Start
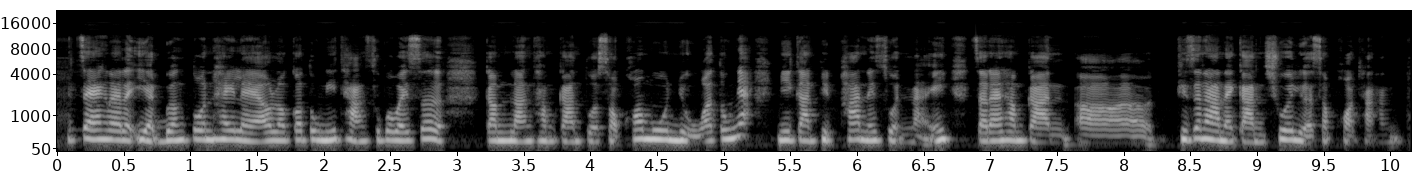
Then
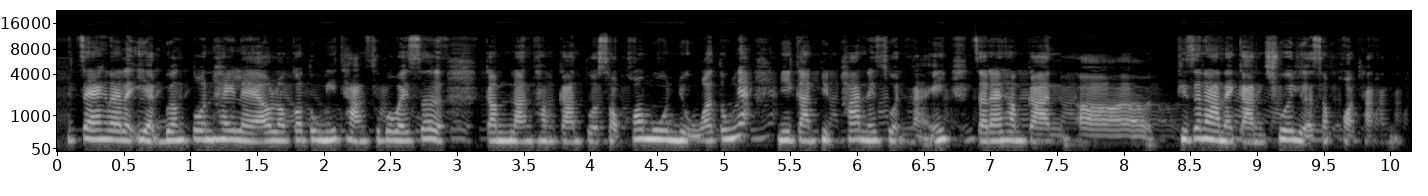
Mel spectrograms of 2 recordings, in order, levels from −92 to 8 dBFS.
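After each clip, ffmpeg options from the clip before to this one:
ffmpeg -i in.wav -af "aecho=1:1:218|436:0.0631|0.0164" out.wav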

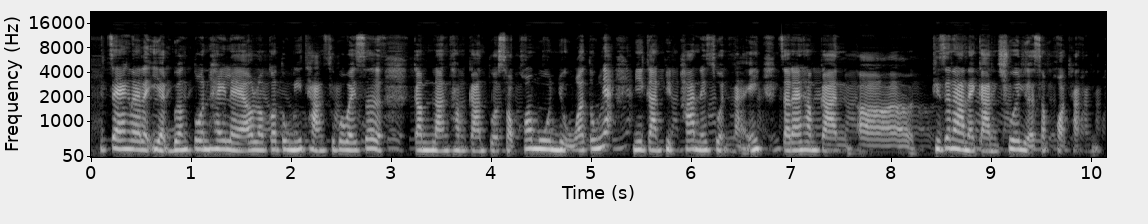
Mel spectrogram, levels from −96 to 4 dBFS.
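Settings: ffmpeg -i in.wav -af anull out.wav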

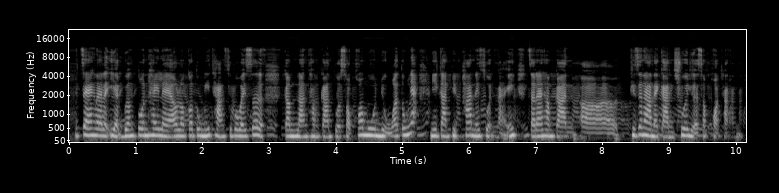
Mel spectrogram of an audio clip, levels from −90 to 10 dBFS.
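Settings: ffmpeg -i in.wav -af "lowshelf=frequency=130:gain=9.5" out.wav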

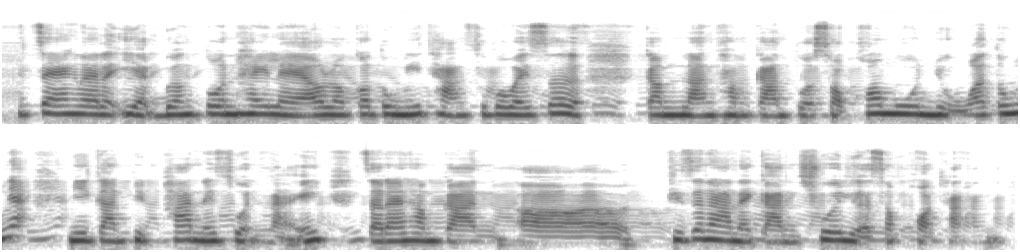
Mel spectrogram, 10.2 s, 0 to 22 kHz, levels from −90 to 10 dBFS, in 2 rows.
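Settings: ffmpeg -i in.wav -af "alimiter=limit=-16.5dB:level=0:latency=1:release=396" out.wav

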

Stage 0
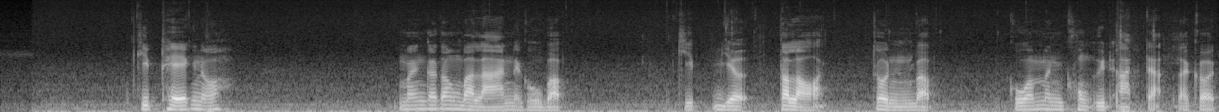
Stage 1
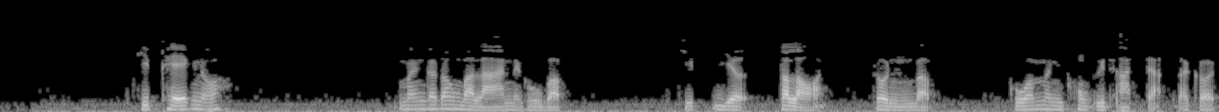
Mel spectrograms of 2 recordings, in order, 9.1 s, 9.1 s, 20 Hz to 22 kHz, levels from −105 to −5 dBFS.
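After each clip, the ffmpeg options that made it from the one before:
ffmpeg -i in.wav -af "afftfilt=real='re*gte(hypot(re,im),0.0112)':imag='im*gte(hypot(re,im),0.0112)':win_size=1024:overlap=0.75,areverse,acompressor=mode=upward:threshold=-41dB:ratio=2.5,areverse,volume=-6.5dB" out.wav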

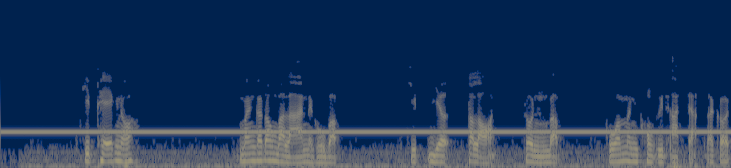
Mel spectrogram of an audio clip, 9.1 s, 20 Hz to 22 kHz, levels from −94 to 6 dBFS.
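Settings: ffmpeg -i in.wav -af "alimiter=limit=-23dB:level=0:latency=1:release=36,aeval=exprs='val(0)+0.0141*sin(2*PI*820*n/s)':channel_layout=same" out.wav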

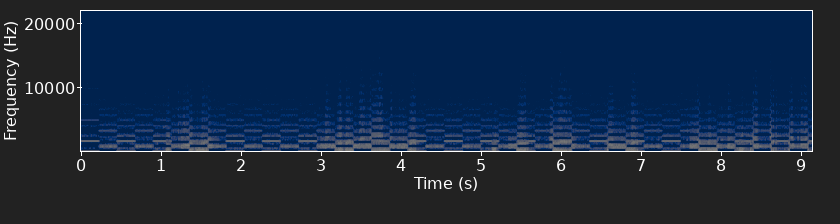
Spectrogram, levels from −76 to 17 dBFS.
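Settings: ffmpeg -i in.wav -af "aeval=exprs='abs(val(0))':channel_layout=same,afftfilt=real='re*gt(sin(2*PI*2.2*pts/sr)*(1-2*mod(floor(b*sr/1024/590),2)),0)':imag='im*gt(sin(2*PI*2.2*pts/sr)*(1-2*mod(floor(b*sr/1024/590),2)),0)':win_size=1024:overlap=0.75,volume=6dB" out.wav

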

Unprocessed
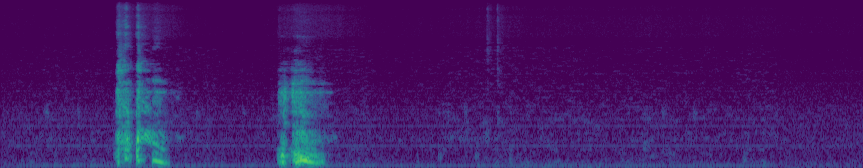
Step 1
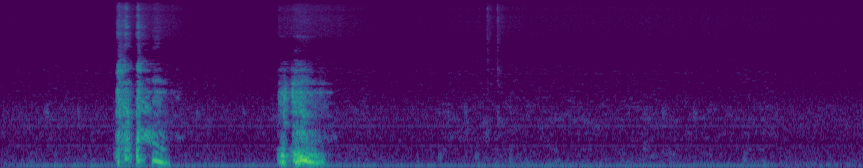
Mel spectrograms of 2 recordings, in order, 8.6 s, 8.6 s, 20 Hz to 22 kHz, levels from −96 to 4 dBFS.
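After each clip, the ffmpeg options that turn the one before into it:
ffmpeg -i in.wav -af "equalizer=frequency=100:width_type=o:width=0.67:gain=7,equalizer=frequency=630:width_type=o:width=0.67:gain=-11,equalizer=frequency=2500:width_type=o:width=0.67:gain=-4,equalizer=frequency=6300:width_type=o:width=0.67:gain=-11" out.wav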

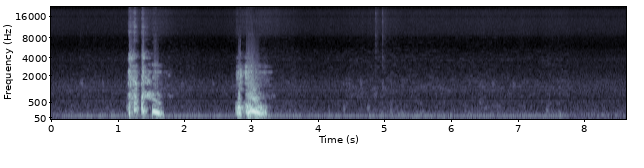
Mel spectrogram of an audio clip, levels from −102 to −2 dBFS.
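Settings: ffmpeg -i in.wav -af "asoftclip=type=hard:threshold=-27.5dB,volume=7.5dB" out.wav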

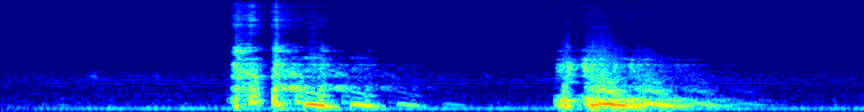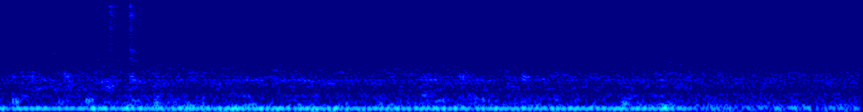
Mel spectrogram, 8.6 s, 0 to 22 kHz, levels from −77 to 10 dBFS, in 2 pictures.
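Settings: ffmpeg -i in.wav -filter_complex "[0:a]asplit=2[link_01][link_02];[link_02]adelay=231,lowpass=frequency=2400:poles=1,volume=-8dB,asplit=2[link_03][link_04];[link_04]adelay=231,lowpass=frequency=2400:poles=1,volume=0.21,asplit=2[link_05][link_06];[link_06]adelay=231,lowpass=frequency=2400:poles=1,volume=0.21[link_07];[link_01][link_03][link_05][link_07]amix=inputs=4:normalize=0,volume=6dB" out.wav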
